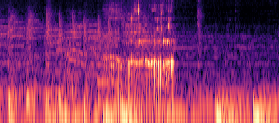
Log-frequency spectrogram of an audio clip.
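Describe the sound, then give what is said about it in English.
Wet slurping of a hot coffee, a few noisy sips with liquid gurgles and a throaty swallow, with no talking. “I'm going to sip my coffee.”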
